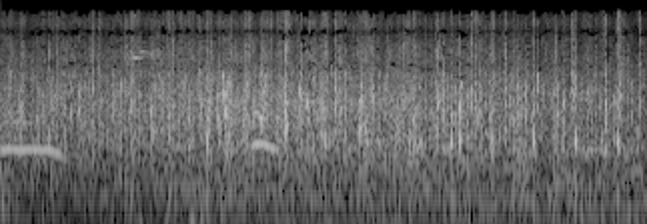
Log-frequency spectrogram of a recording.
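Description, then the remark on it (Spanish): Steady applause from students at the Luis Donaldo Colosio general secondary school during a civic ceremony, many hands clapping in a dense, continuous crackle that holds at an even level throughout, with a few faint whistle-like tones briefly rising above it. “Muchas gracias y un aplauso para todos ustedes.”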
